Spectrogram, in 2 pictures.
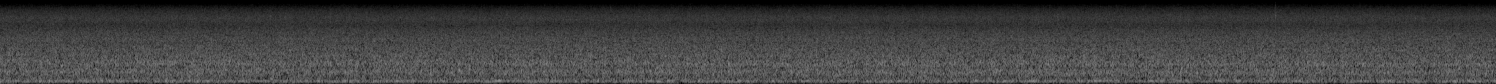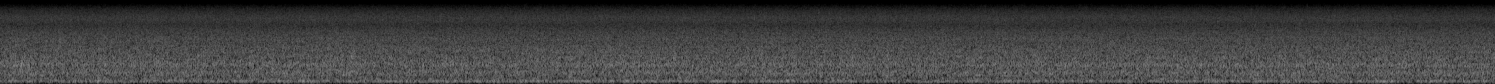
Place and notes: Fenglin Township, Hualien County - stream sound
waterfall, stream sound
Zoom H2n MS+XY +Sptial Audio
